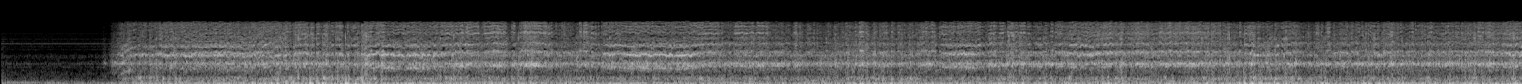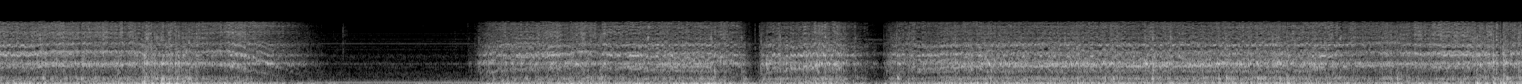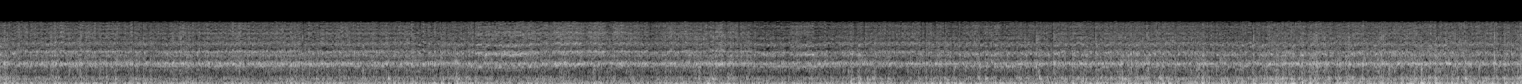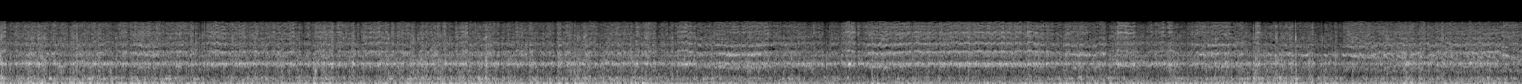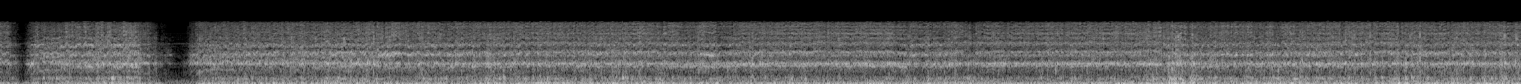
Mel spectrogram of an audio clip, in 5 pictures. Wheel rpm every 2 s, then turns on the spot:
40, 200, 220, 220, 230, 230, 230, 230, 210, 20, 140, 140, 160, 190, 210, 230, 230, 230, 230, 230, 230, 230, 230, 230, 230, 230, 230, 230, 230, 210, 140, 120, 190, 230, 220, 230, 230, 230.
none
